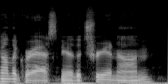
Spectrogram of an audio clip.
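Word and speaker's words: Trianon: A woman sat sketching on the grass near the triionan. Trian, is that better? That's not That is not better. Tryonan, you got it.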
